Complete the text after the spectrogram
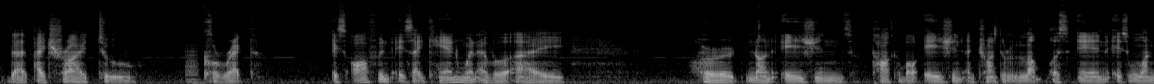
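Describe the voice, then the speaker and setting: A middle-aged Vietnamese man with a Vietnamese accent vlogs an earnest opinion monologue in a low, creaky voice, with slight background noise. He repeats his points and keeps checking in with "okay?".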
